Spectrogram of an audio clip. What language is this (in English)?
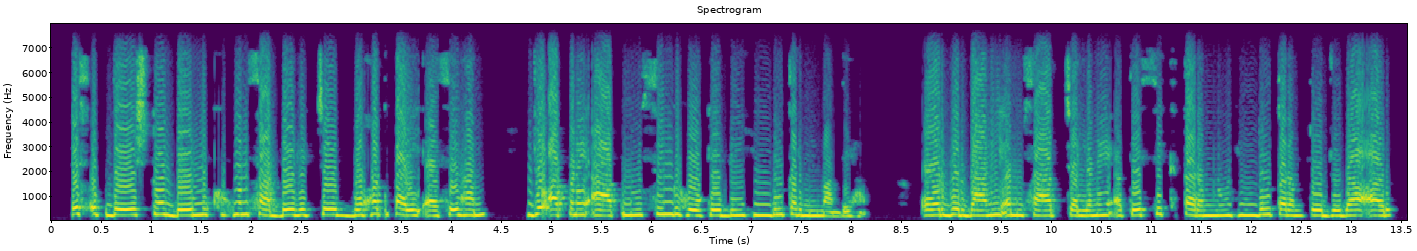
Punjabi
